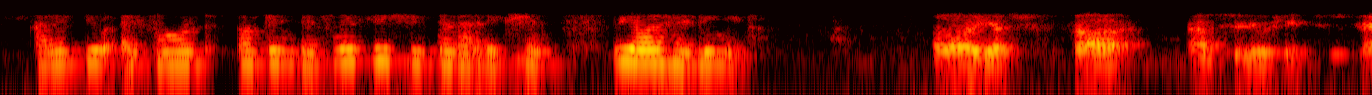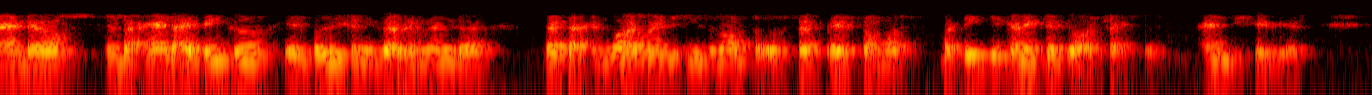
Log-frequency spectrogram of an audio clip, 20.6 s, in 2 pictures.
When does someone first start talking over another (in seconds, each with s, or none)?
none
